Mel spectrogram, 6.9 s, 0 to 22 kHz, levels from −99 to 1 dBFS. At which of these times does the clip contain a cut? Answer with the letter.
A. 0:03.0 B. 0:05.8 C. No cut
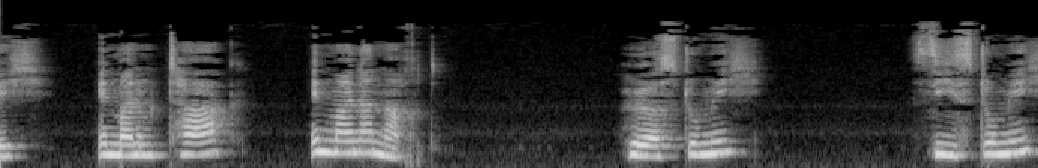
C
